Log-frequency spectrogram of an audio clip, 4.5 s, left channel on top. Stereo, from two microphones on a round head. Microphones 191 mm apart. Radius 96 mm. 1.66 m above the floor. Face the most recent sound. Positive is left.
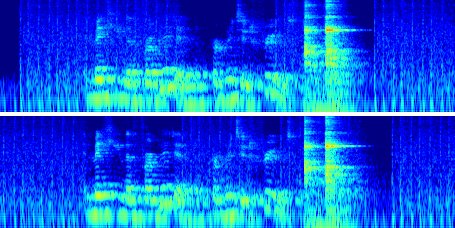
turn(degrees=-25)  # may be behind; listen again after turning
